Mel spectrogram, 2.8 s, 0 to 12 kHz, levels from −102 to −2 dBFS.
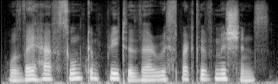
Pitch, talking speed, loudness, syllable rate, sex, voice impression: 130 Hz, 170 wpm, -18 LUFS, 5.2 syllables/s, male, masculine, adult-like, slightly relaxed, soft, slightly halting, calm, friendly, reassuring, kind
